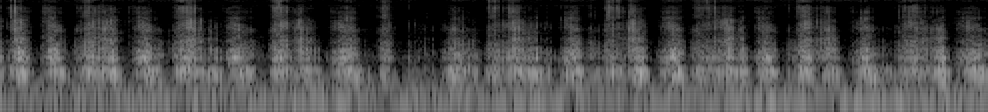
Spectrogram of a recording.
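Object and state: Plastic steering wheel airbag cover.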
